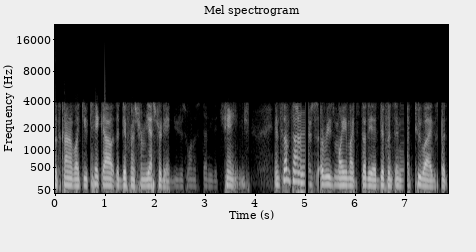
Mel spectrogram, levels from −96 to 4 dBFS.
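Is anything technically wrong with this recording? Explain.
Yes, there are three kinds of fault in this speech clip.

The whole clip passes through the G.723.1 codec at about 6.3 kbit/s, and the damage is heavy. The codec rebuilds speech from a coarse vocal-tract model refreshed only every 30 ms, so the speech sounds muffled and hoarse and consonants smear together. On a spectrogram, energy stops abruptly near 4 kHz with nothing above it, and formants look blocky and step from frame to frame instead of gliding.

From 2.28 to 3.39 s, just after "the difference from yesterday", the speech suddenly drops by about 23 dB and leaves only a faint residue. The likely cause is one channel inverted: with one stereo side in reversed polarity, the material common to both sides cancels in a mono sum. The waveform shows a deep, flat-edged trough across that span, and the spectrogram shows the common energy nearly wiped out.

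VoIP packet loss concealed by the speech codec occurs twice. From 4.82 to 5.18 s, just before "a reason why you", roughly 180 ms of audio is missing, scattered over 240 ms, with the longest gap 120 ms. This fits about six lost 30 ms frames. From 6.92 to 7.12 s, right after "you might study a", about 120 ms is lost. In both places the decoder carries forward its last pitch and filter and lowers the gain step by step, so the sound becomes a stretched buzzy tone or coloured noise that fades. On a spectrogram these spans show flat, unchanging bands that weaken toward the end, and the waveform shows a shrinking envelope. The speech stays weak briefly after the gaps end.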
